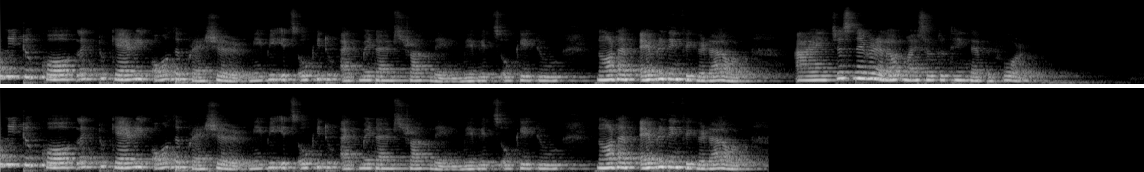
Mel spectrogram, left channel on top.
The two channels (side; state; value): right; drops out; at 7.7 s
